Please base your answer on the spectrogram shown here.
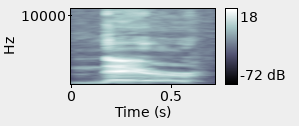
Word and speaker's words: near: It's called nare. It's pronounced it's spelled near but it's pronounced near whatever.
